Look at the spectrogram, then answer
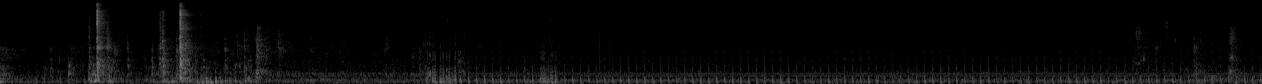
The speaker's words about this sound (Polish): No właśnie, tak, bo to jest prezentacja dyktafonów. Przewijamy na sam początek. Poczekamy, jeszcze kaseta zacznie. Chwilę poczekamy, tam się szum mechanizmu przez moment nagra.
